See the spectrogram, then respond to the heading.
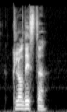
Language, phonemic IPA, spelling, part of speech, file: French, /klɑ̃.dɛs.tɛ̃/, clandestin, adjective, Fr-clandestin.ogg
- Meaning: clandestine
